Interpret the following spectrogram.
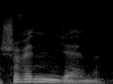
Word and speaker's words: Scheveningen: Alors là, je prononce à la française, parce que les Hollandais ne prononcent pas du tout comme ça. Scheveningen, qui est proche de la Haye, en fait.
